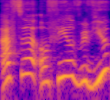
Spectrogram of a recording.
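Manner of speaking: put-on French schoolmistress voice. Joining in imitating a referee announcing a penalty: Stephanie Frappart voice. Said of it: "schoolmistress kind of voice".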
